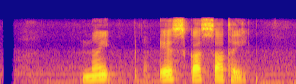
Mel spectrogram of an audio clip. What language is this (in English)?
Nepali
